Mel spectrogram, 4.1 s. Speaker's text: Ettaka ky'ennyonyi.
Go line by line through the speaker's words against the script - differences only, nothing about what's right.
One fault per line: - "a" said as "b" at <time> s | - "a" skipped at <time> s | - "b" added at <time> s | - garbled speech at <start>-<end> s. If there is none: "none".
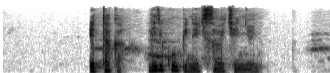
- "liri kumpi n'ekisaawe" added at 1.9 s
